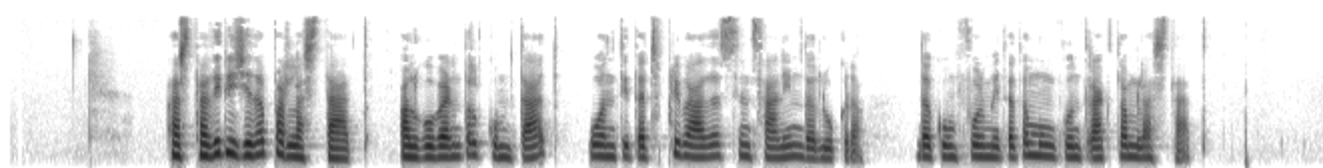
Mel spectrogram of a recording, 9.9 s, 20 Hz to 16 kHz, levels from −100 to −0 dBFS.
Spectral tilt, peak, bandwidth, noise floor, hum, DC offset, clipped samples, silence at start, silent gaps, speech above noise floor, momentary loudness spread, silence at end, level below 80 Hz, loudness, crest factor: -6 dB/octave; -4 dBFS; 11.5 kHz; -79 dBFS; none; under 0.1%; under 0.1%; 1.25 s; none; 54 dB; 11 LU; 1.05 s; -78 dBFS; -26 LUFS; 22 dB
